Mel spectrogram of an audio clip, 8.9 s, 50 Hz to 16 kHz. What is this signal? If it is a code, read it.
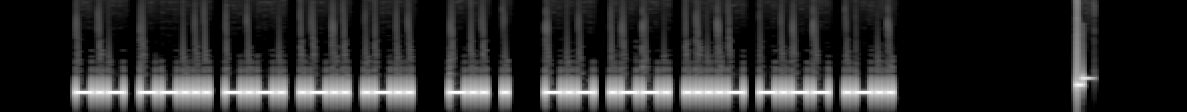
Morse code, heard as a keyed tone, about 29 wpm, 700 Hz. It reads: K7CLL DE KP4YL
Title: USA Callsign DE Callsign - 5 Characters - 30wpm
